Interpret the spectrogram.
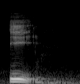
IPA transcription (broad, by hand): i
